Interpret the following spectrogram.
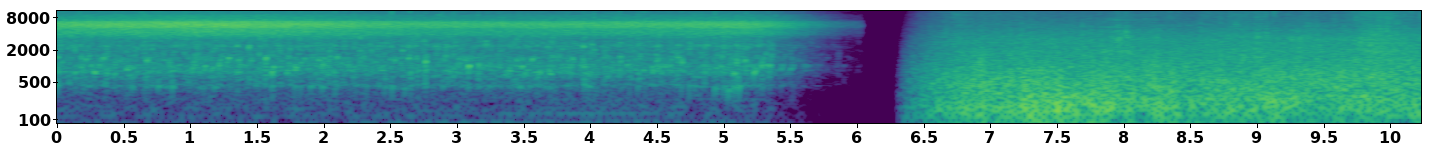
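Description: A steady trickling, running-water hiss fades out about six seconds in. After a short silence, louder wind buffets the microphone over open water.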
